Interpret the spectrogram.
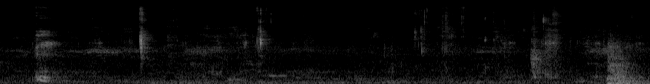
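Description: Close-up eating sounds from a person eating rice and curry by hand: wet chewing and mouth noises, with a few sharp clicks. A longer, louder wet mouthful comes near the end.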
